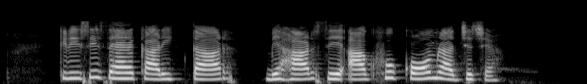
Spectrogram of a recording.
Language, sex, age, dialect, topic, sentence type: Magahi, female, 36-40, Northeastern/Surjapuri, agriculture, statement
